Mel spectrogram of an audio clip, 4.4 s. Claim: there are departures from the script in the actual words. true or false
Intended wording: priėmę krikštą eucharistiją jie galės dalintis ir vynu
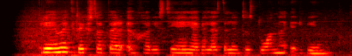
true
